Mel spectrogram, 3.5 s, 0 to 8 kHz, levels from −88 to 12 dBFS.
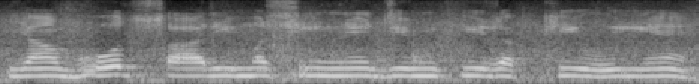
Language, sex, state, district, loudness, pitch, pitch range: Hindi, female, Haryana, Rohtak, -12 LUFS, 215 Hz, 205-220 Hz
